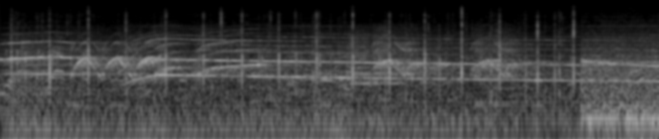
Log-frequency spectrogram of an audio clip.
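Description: Several emergency-vehicle sirens sounding at once: one long held tone drifting slowly down in pitch, with repeated rising-and-falling wailing sweeps over it and scattered sharp clicks.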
